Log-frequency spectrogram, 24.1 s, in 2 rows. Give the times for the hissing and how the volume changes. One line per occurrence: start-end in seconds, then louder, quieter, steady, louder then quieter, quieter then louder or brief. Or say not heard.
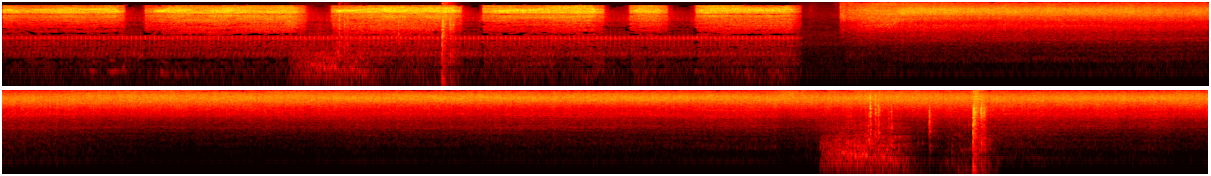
0.0-24.0 quieter.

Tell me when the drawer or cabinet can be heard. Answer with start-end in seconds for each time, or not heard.
2.9-4.7, 20.2-22.0.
